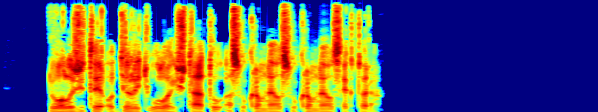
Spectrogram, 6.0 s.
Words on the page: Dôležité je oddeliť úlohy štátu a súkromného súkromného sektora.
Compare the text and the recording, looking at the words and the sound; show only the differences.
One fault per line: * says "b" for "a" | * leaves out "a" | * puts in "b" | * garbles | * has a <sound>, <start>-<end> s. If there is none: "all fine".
all fine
